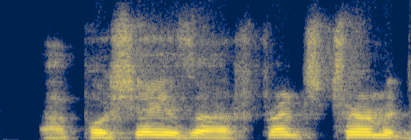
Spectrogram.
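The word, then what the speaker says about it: poché: the drawing that is referred to as poche poche is a french term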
